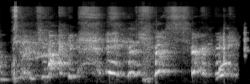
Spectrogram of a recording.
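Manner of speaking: laughing out the punchline. Real, not acted. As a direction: laugh through the end of the story. Telling a funny story.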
